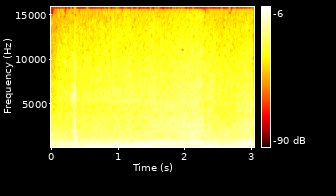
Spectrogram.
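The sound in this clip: A race car engine in a racing video game drones steadily at moderate speed. Its pitch climbs gently, then drops suddenly like a gear change, and the engine tone carries on smoothly afterward.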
